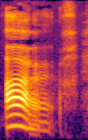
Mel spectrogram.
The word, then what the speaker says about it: heure: Pour ce mot, la lettre muette se trouve à la fin et c'est le S. Nous pourrions dire la phrase la souris se promène dans la rue. Une heure.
